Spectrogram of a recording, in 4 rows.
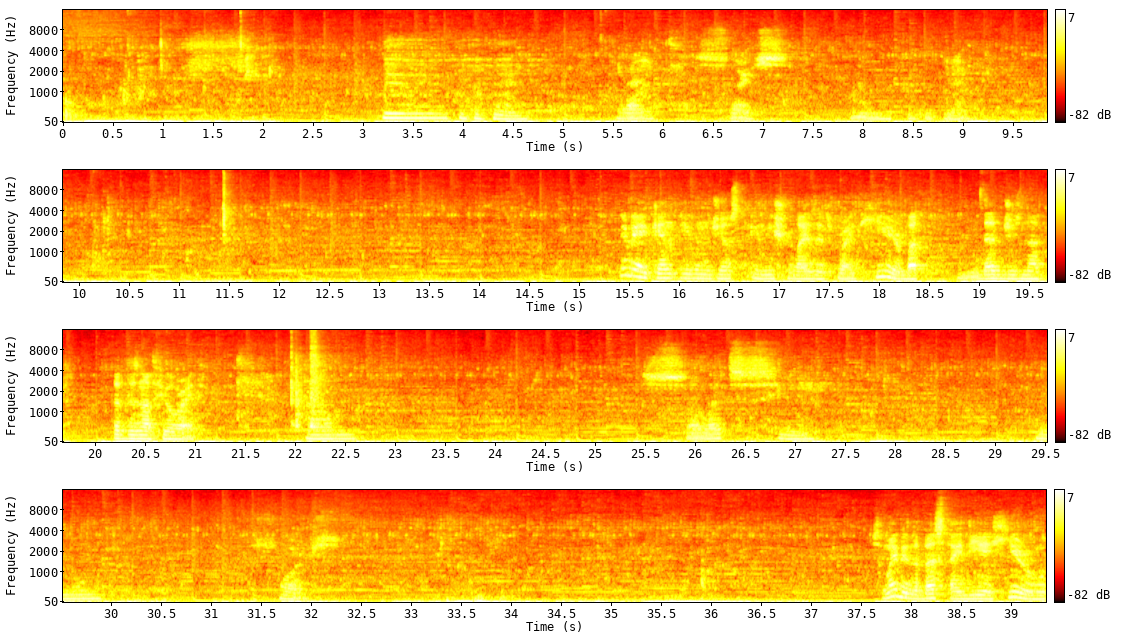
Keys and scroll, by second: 10.2 Escape, 21.9 space, 22.0 Tab.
